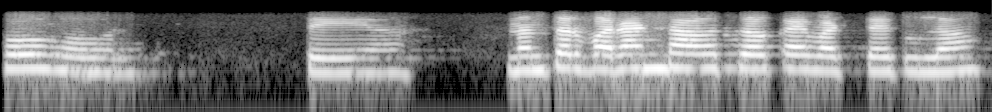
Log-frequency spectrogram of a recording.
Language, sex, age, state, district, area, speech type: Marathi, female, 30-45, Maharashtra, Pune, urban, conversation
